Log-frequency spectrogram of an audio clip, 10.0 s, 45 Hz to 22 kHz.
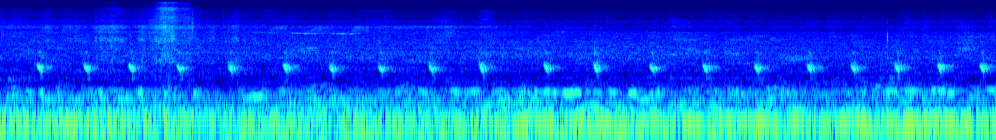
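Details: On 2 July a chipmunk, unseen nearby after sitting on a rock, gives a steady series of short, sharp chips, about two each second, over a low rumble; its reason for calling is unknown.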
